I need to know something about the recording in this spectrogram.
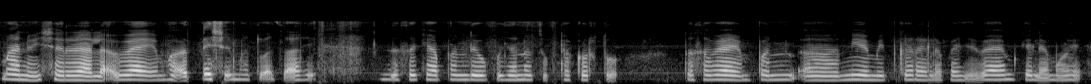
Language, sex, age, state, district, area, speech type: Marathi, female, 45-60, Maharashtra, Osmanabad, rural, spontaneous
